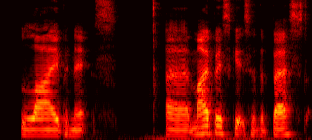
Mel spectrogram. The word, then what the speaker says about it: Leibniz: Frederick says, not Leibniz. Pronounce it like lie in the beginning. E-I in German is pronounced I, like Eij in Dutch.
